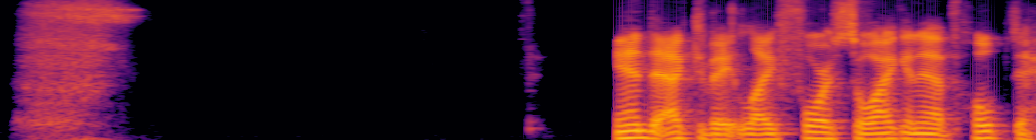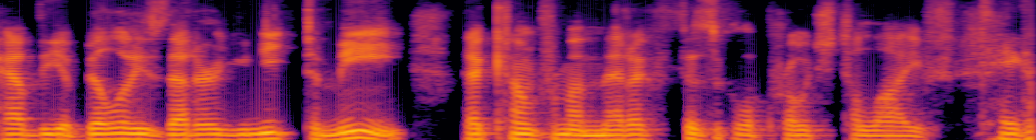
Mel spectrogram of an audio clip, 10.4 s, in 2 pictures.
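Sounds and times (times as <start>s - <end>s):
person blowing out a breath during a guided breathing exercise: 0.0s - 0.8s
speech: 3.1s - 10.3s.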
